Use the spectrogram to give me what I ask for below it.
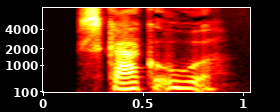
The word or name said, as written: skakur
